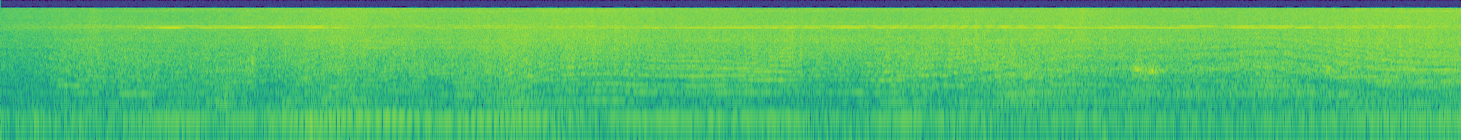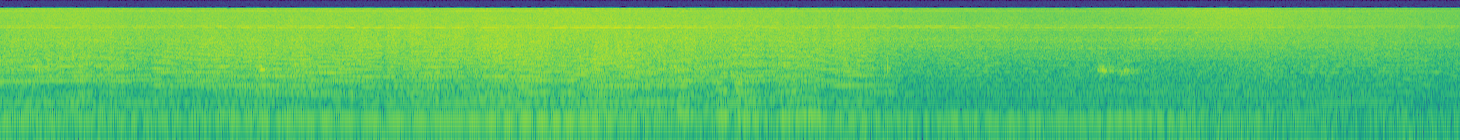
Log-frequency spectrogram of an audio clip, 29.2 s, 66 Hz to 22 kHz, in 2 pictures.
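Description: Homemade 3D-printed quadcopter's motors and propellers buzzing in flight, the pitch wavering up and down as the rotor speeds change. It grows louder toward the middle and fades somewhat near the end.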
